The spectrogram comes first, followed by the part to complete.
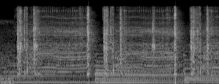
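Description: Background music with held notes, overlaid with several sharp camera-shutter clicks, about four in two seconds, used as sound effects for the photos.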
